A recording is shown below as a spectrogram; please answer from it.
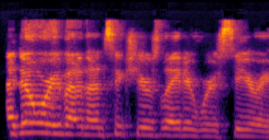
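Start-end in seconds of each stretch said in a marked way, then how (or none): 0.0-0.6 don't stressed, higher and louder in mockery; louder, higher mock reassurance; mocking repeat. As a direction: mimic the brush-off with a sneer. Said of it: "we were all told".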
